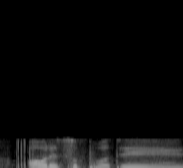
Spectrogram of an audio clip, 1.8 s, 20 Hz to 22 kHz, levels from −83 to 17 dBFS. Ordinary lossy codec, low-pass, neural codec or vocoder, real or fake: AAC, 16 kbps; 7.2 kHz; none; real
